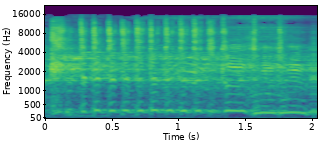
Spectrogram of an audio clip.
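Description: Beatboxing: a voice holding buzzing, humming bass notes that bend and break, over a fast run of sharp hi-hat-like mouth clicks.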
